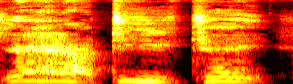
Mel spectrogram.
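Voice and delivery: slow, high stretched-out cheer; mock crowd holler; imitated fan cheer. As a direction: draw out the name like a chanting fan.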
